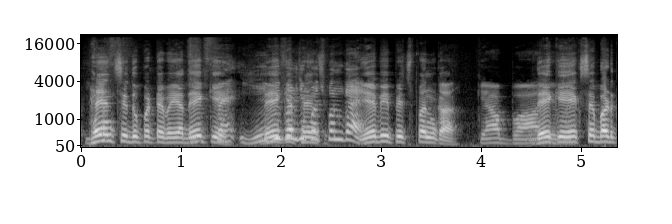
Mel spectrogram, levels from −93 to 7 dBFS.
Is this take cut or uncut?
uncut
